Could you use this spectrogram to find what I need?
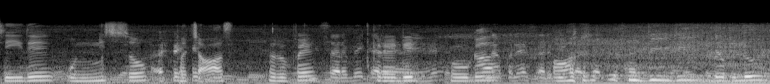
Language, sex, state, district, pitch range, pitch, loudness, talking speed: Hindi, male, Madhya Pradesh, Katni, 160-185 Hz, 175 Hz, -15 LUFS, 80 wpm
